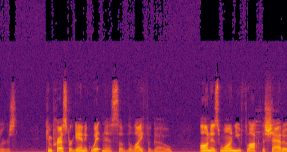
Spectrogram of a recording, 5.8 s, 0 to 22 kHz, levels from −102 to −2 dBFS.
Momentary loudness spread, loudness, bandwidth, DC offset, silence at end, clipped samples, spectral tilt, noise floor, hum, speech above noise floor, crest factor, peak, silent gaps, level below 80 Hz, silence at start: 16 LU; -21 LUFS; over 20 kHz; under 0.1%; 0 s; under 0.1%; -4 dB/octave; -45 dBFS; none; 23 dB; 20 dB; -2 dBFS; none; -52 dBFS; 0 s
